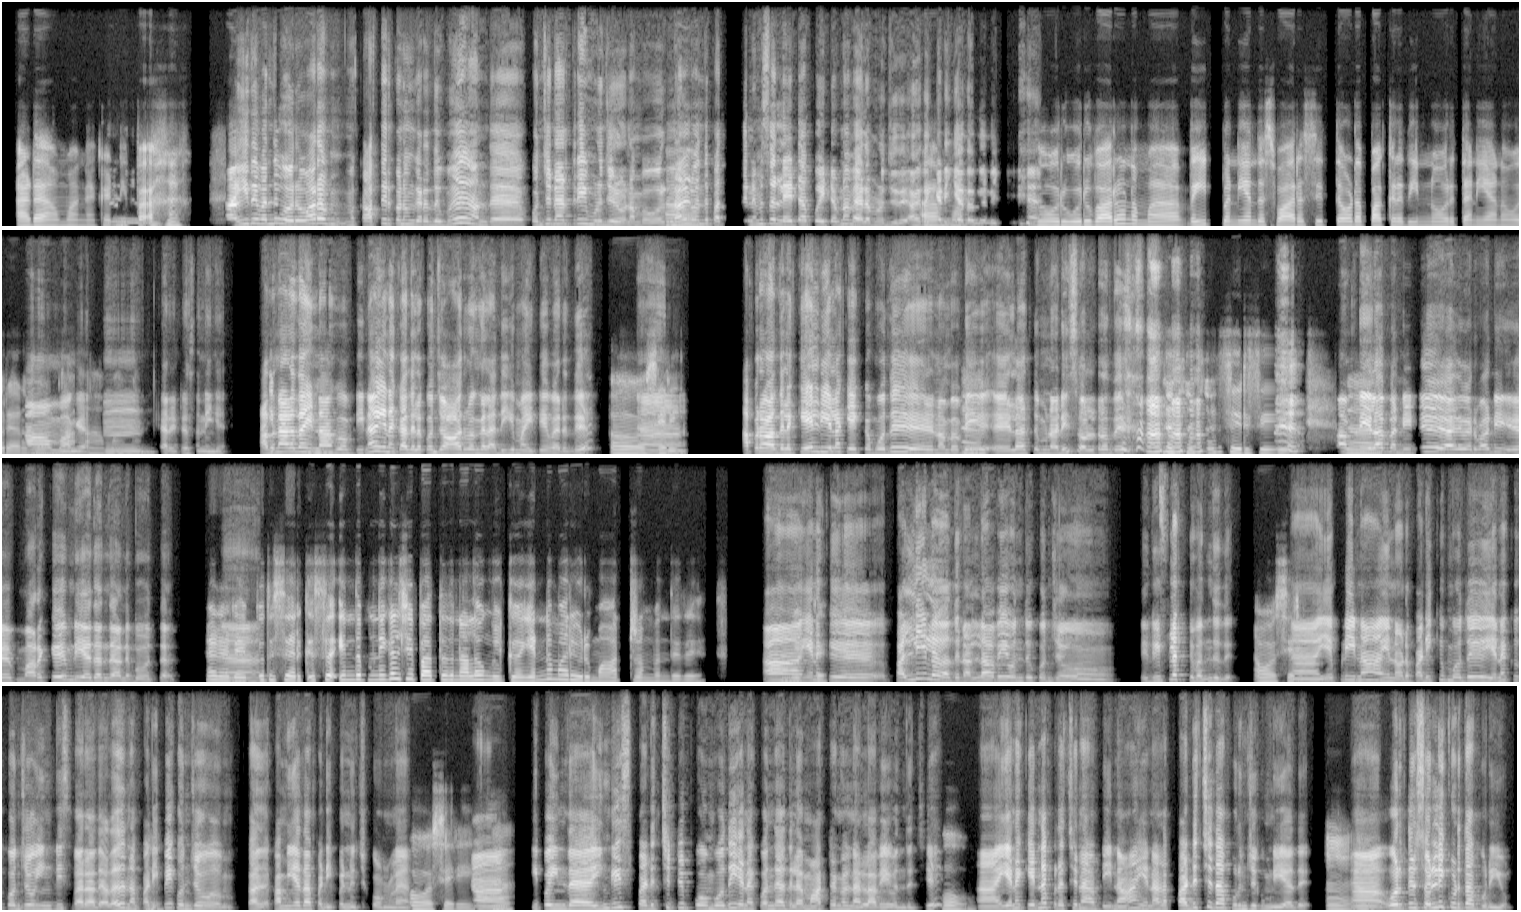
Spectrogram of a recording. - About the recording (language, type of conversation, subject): Tamil, podcast, உங்கள் நெஞ்சத்தில் நிற்கும் ஒரு பழைய தொலைக்காட்சி நிகழ்ச்சியை விவரிக்க முடியுமா?
- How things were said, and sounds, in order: chuckle; laugh; in English: "ரிஃப்ளெக்ட்"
